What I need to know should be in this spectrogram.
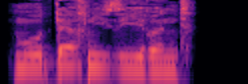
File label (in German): "modernisierend", German; adjectives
